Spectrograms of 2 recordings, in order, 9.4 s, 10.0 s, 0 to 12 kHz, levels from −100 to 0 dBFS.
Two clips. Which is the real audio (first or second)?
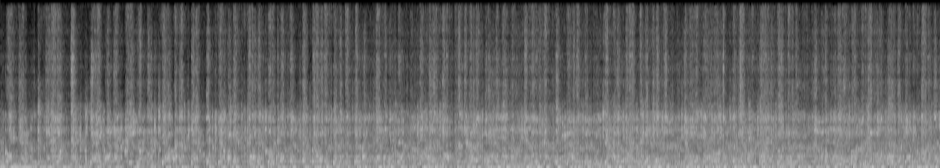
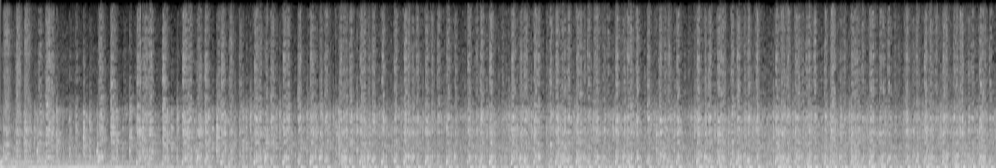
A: second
